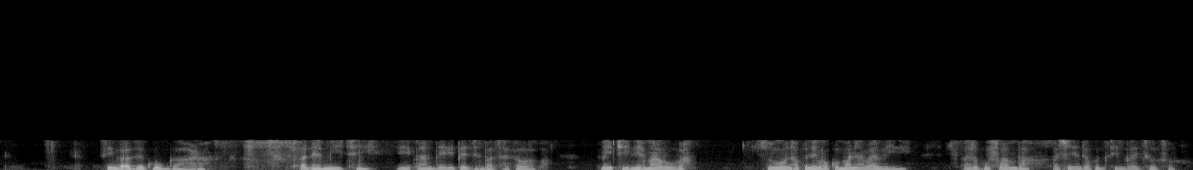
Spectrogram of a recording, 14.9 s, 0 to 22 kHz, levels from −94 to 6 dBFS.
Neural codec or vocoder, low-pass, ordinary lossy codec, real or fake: codec, 16 kHz in and 24 kHz out, 0.8 kbps, FocalCodec, streaming, 65536 codes; 7.2 kHz; AAC, 16 kbps; fake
